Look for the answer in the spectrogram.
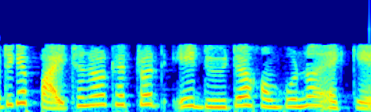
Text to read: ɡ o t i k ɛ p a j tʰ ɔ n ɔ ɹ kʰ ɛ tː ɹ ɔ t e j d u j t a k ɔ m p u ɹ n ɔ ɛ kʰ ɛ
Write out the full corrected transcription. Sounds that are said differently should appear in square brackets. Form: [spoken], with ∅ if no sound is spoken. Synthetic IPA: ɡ o t i k ɛ p a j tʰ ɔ n ɔ ɹ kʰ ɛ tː ɹ ɔ t e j d u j t a [x] ɔ m p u ɹ n ɔ ɛ [k] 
